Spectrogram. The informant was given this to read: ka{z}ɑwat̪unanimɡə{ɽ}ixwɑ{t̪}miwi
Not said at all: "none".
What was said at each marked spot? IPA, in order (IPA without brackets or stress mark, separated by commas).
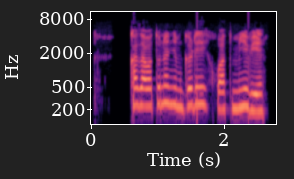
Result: z, ɽ, t̪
